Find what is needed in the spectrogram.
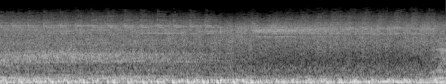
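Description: Heavy metal band playing on a demo recording: distorted electric guitars, bass guitar and drums, dense and steady throughout.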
